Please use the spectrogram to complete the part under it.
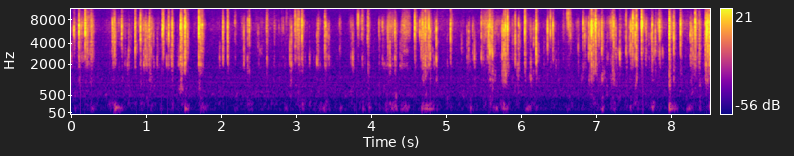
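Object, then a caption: Plastic zip bag with chalk inside. Fingers with long nails stretch, crinkle and tap a clear plastic zip bag with climbing chalk inside. Rapid, dry bursts of bright crinkling and clicking follow one another with almost no low end and no ring after each touch.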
